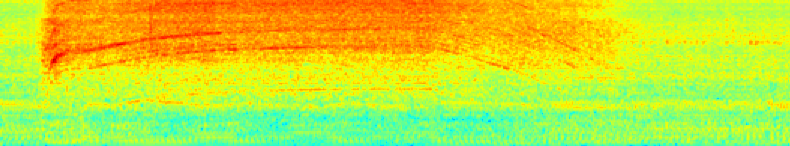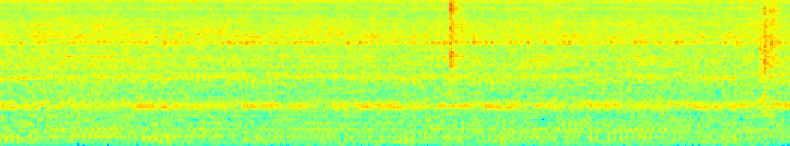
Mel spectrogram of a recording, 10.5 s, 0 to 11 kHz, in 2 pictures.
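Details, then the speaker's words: Yamaha EF1000is inverter generator, owned one season, eco mode: with a drill plugged in and running, drill whine over the small engine as it lifts revs slightly to make more power and holds a steady, even hum; normal speed-up under load. "So you might hear the engine kick in and go higher. I don't know if you can hear that, but so now it's under no load. Under load, it increases the actual RPMs a little bit to be able to generate more electricity for this drill."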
